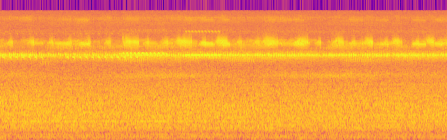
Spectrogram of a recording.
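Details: Crickets singing at night in an outdoor setting: an unbroken, high, even trill with fast, throbbing pulses layered above, steady in loudness throughout.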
